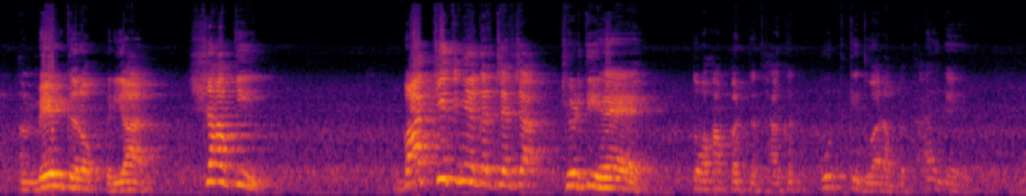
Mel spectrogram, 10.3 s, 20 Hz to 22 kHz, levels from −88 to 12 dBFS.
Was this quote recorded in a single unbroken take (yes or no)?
yes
